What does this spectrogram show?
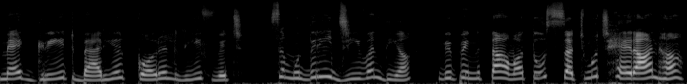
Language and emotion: Punjabi, surprised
